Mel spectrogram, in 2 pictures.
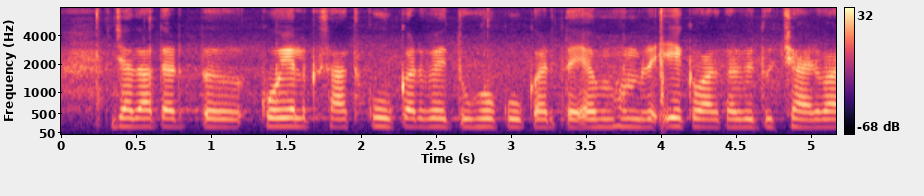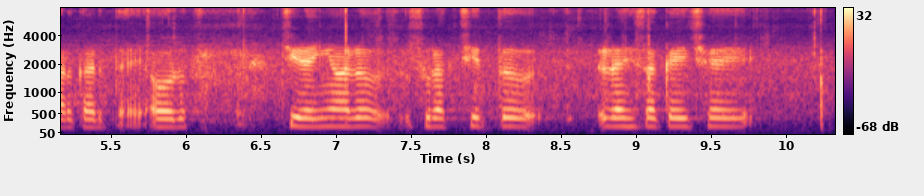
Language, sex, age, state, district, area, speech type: Maithili, female, 18-30, Bihar, Begusarai, urban, spontaneous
